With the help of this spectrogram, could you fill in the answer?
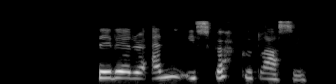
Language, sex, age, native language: Icelandic, female, 13, Icelandic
